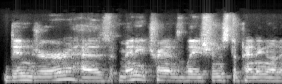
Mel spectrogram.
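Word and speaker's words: Dingir: the deities in ancient Mesopotamian religion this pictograph pronounced Dinger has many translations depending on its use the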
